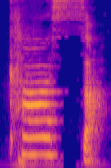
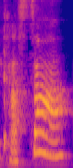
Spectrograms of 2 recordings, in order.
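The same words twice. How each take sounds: First: The stress is on the first syllable. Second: The stress is on the last syllable. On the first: The speaker calls it right. "the natural stress is on the second to the last syllable" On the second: The speaker calls it wrong. "We don't say casa"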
